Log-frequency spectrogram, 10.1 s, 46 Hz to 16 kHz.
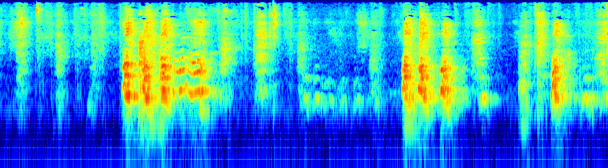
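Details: An 8-month-old Belgian Malinois puppy in a guard-dog bite test, tugging a sandal from a hand, barks in harsh, excited bursts with quieter whines and yips between them.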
